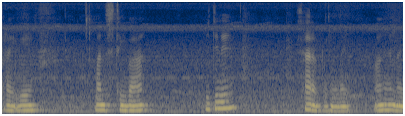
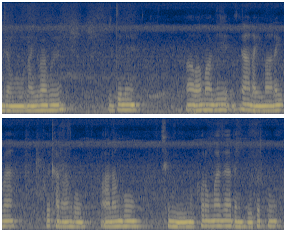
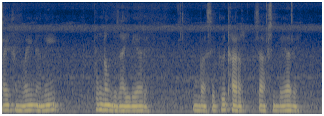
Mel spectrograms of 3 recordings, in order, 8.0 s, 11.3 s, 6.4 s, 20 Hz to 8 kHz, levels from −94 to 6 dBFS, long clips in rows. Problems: low volume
